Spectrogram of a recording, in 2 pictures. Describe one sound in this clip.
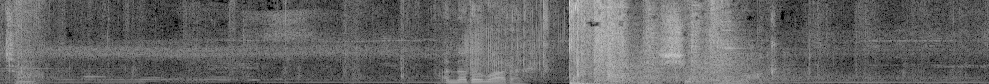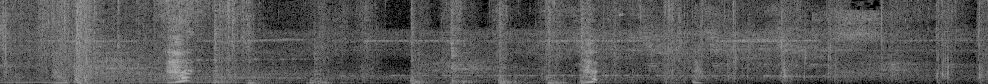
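Footsteps thud on stone and grass.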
